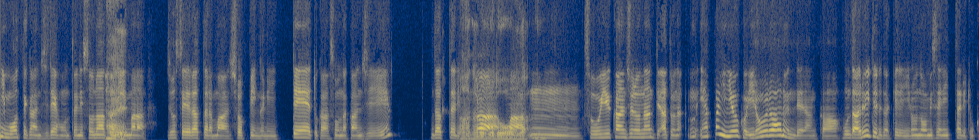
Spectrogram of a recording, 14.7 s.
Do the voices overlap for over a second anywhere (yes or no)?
yes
